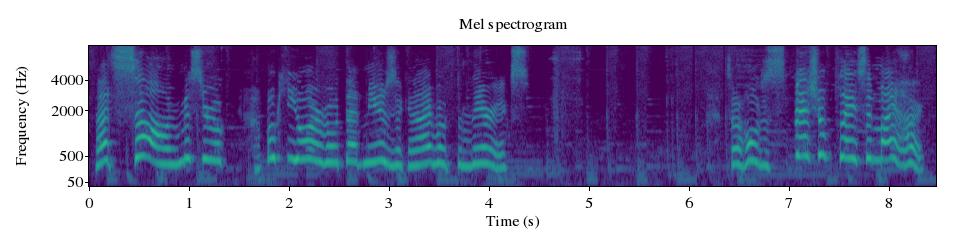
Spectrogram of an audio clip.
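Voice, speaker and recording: An earnest young anime songstress, speaks in a very high voice with overacted devotion. It is a fan dub style delivery, with music playing behind it. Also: female voice, a little slow, pauses often. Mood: earnest, admiring.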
